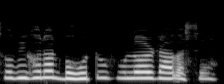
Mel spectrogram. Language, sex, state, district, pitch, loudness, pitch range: Assamese, female, Assam, Kamrup Metropolitan, 285 Hz, -12 LUFS, 265-295 Hz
